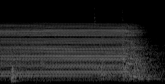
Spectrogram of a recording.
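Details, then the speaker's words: Yamaha CDC-625 multi-disc CD changer, disc drawer won't open or close, unit had water ingress and corrosion: thin, high, steady whir about 1.5 seconds then fading, drawer not moving; likely slipping belt. Drawer motor whirring. "okay sounds like we've got a slipping belt which is probably most likely what it is"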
